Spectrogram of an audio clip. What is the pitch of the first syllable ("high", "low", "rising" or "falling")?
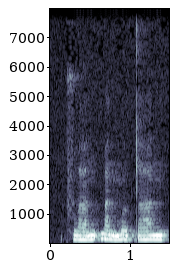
rising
